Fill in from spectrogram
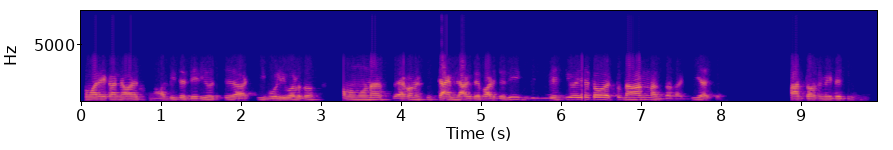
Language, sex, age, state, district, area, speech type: Bengali, male, 18-30, West Bengal, Darjeeling, rural, conversation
